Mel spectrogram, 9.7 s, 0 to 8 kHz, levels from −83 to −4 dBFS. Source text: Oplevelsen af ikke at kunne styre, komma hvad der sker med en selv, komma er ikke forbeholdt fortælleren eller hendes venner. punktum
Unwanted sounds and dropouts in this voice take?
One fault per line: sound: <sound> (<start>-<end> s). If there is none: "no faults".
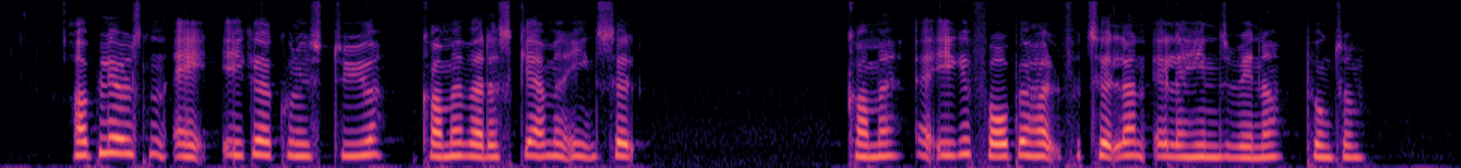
no faults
